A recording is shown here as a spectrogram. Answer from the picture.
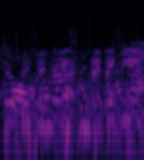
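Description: Indistinct voices of people talking at a distance, with no words clear enough to make out.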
